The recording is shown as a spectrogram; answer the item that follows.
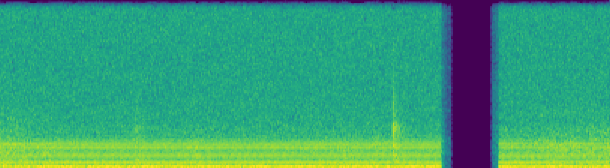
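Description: Near silence: a faint steady electrical hum with many evenly stacked overtones. It drops to dead silence for a moment about three seconds in, at an edit cut.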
